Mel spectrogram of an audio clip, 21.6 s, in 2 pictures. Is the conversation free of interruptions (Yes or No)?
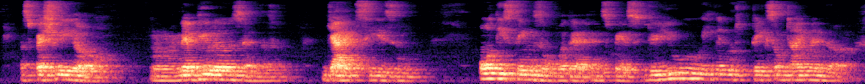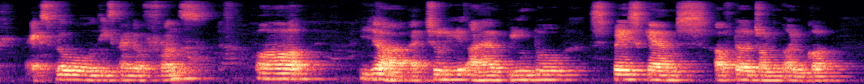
Yes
